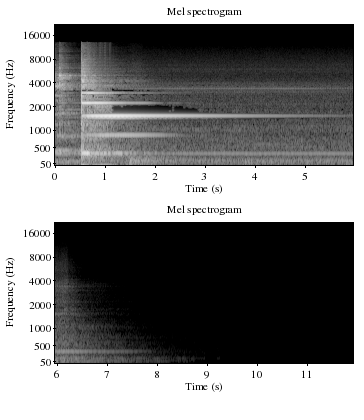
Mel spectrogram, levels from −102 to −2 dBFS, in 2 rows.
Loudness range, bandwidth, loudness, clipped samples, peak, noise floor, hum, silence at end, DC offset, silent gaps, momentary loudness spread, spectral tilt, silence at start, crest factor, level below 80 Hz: 25 LU; 13.5 kHz; -14 LUFS; under 0.1%; -2 dBFS; under -90 dBFS; none; 7.95 s; under 0.1%; none; 25 LU; -1.5 dB/octave; 0 s; 20 dB; -56 dBFS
